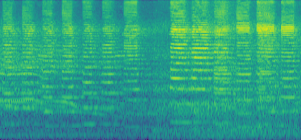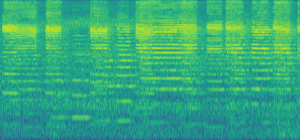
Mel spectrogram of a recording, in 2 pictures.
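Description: Basuri telolet multi-tone bus horn playing a melody, several pitched notes sounding together and stepping from note to note; about two seconds in it switches to a louder, brighter run of notes.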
